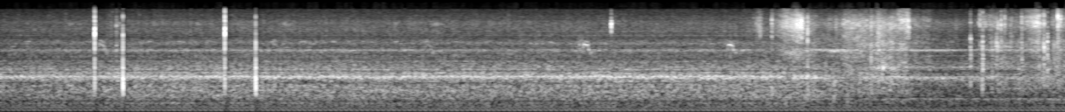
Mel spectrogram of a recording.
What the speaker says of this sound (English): My injection pump is working.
